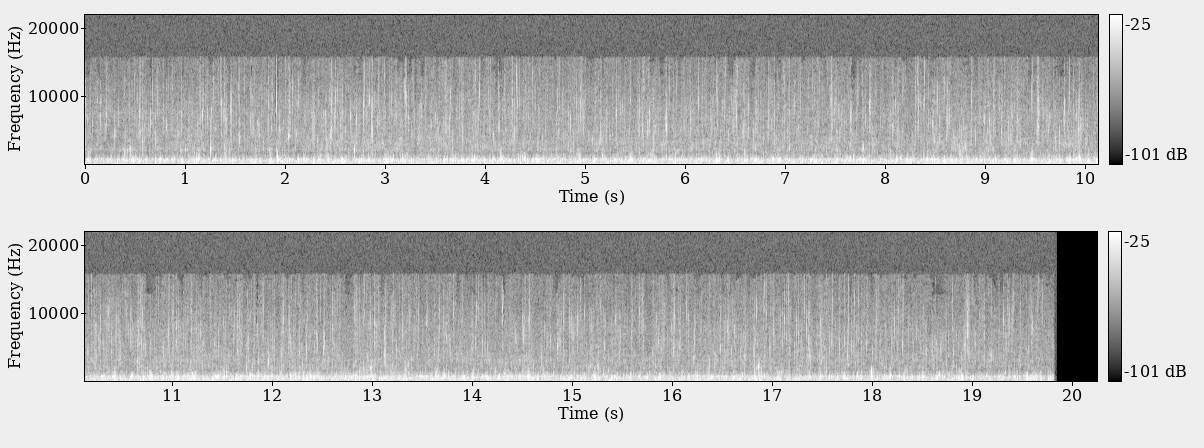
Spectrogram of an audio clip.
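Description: Coconut-milk stew of banana heart and dried fish simmering in a pan: a faint, steady bubbling with many small pops. It cuts off suddenly near the end.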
